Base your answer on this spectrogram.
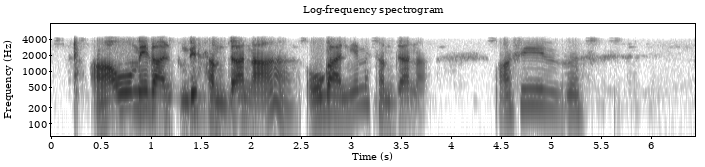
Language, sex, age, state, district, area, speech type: Dogri, male, 18-30, Jammu and Kashmir, Reasi, rural, conversation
